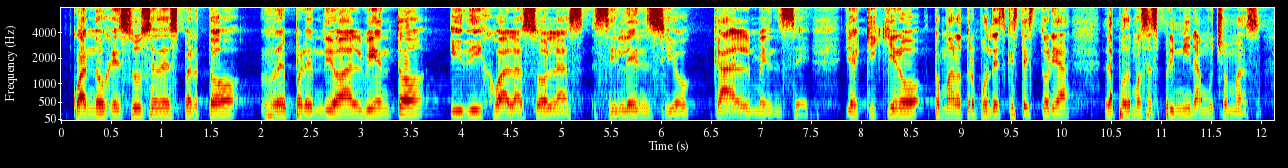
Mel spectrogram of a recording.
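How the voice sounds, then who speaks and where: A Mexican man preaching a lively, story-filled sermon as pastor, with a Mexican Spanish accent, in a church. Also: a little high, normal speed, smooth, long reverb tail. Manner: lively, storytelling, acts out voices.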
